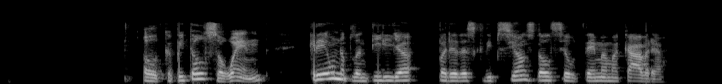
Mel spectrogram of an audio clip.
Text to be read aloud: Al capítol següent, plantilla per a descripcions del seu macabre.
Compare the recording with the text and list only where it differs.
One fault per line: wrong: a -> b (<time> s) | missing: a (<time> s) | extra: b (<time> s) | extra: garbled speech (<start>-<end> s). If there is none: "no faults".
extra: crea una (3.1 s)
extra: tema (5.9 s)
